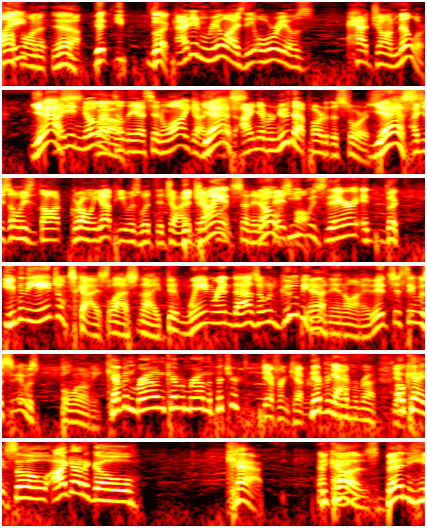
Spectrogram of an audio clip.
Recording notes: LIVE from Rams Camp in the City of Irvine! A group of shirtless guys with letters on the chest show up but we cant make out what they are trying to spell.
